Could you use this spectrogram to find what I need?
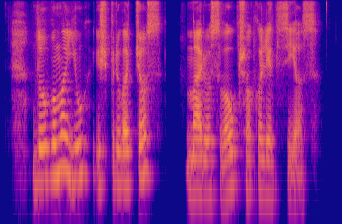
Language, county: Lithuanian, Panevėžys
